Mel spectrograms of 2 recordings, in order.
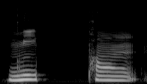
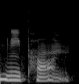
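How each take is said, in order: First: There is a brief stop before the p. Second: There is no stop before the p. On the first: The speaker calls it right. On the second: The speaker calls it wrong.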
